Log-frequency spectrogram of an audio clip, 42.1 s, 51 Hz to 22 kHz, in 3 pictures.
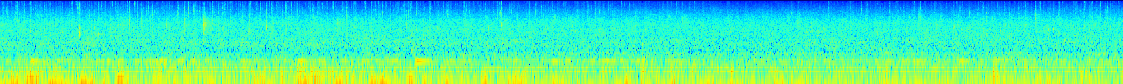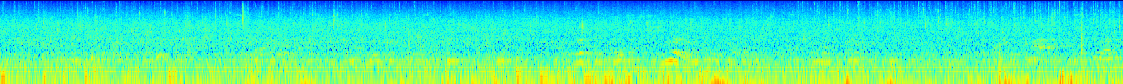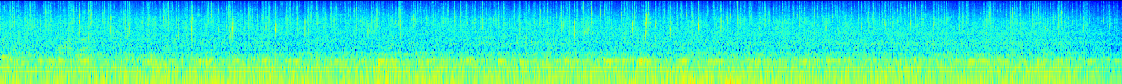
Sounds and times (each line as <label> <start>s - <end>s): rain 0.0s - 42.1s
